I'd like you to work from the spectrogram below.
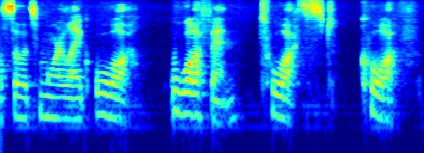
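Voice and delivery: orphan, tossed, cough with the O turned into a gliding diphthong; New York accent, round the O in tossed into a glide. Shown as a demonstration. Teacher demos the New York O diphthong. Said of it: "that's turning into a diphthong".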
